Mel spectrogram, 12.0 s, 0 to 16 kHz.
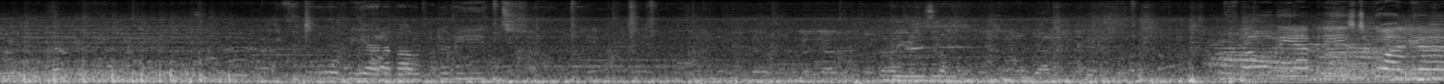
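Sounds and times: faint voices: 0.0 - 12.0
train rumble with wheel clatter: 0.0 - 12.0.

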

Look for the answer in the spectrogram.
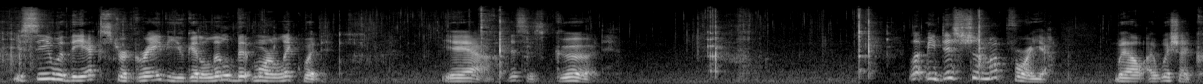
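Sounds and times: metal spoon scraping rice: 0.0 - 1.6, 3.3 - 4.0, 6.9 - 7.7.

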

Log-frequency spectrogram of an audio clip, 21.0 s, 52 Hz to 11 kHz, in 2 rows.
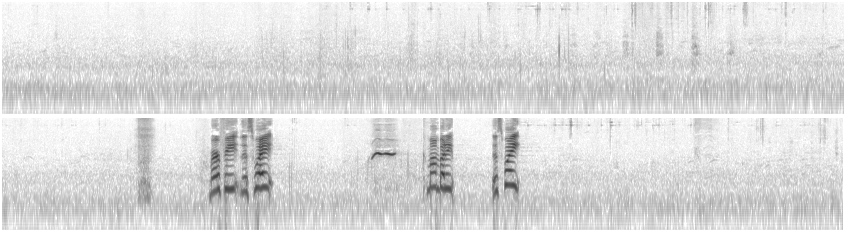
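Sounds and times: short breathy burst: 12.2 - 12.5.

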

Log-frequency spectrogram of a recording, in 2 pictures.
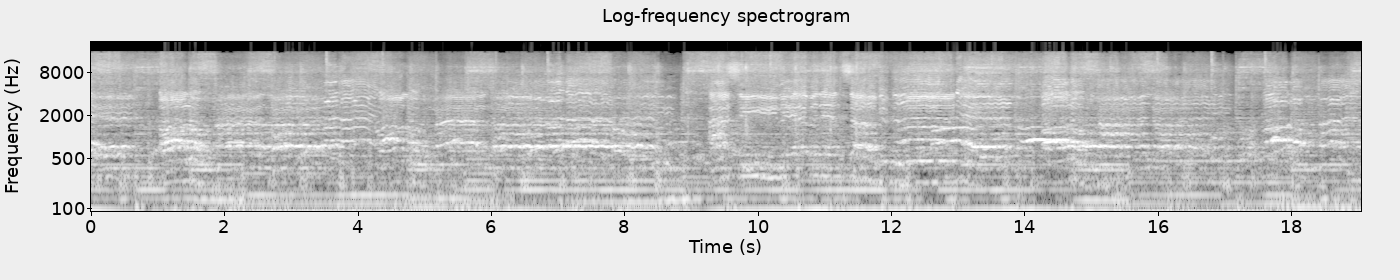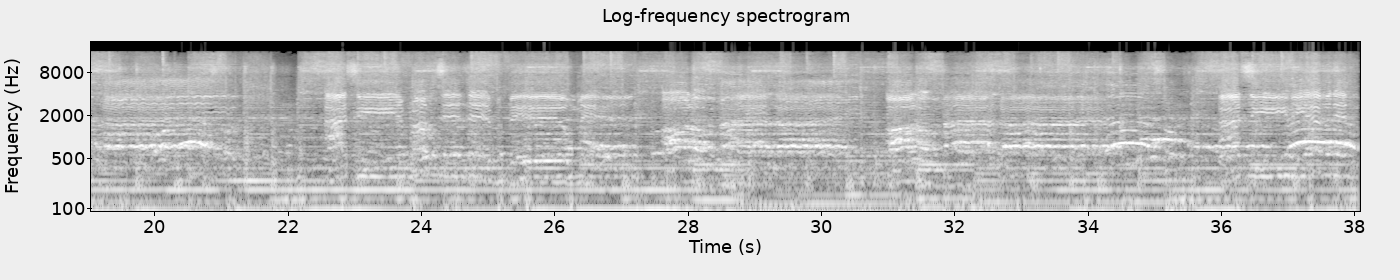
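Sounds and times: steady bass line: 0.0 - 38.0
voices singing gospel song: 0.0 - 38.0.

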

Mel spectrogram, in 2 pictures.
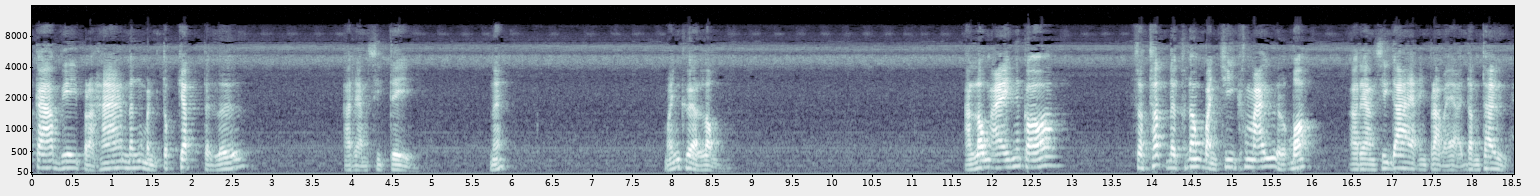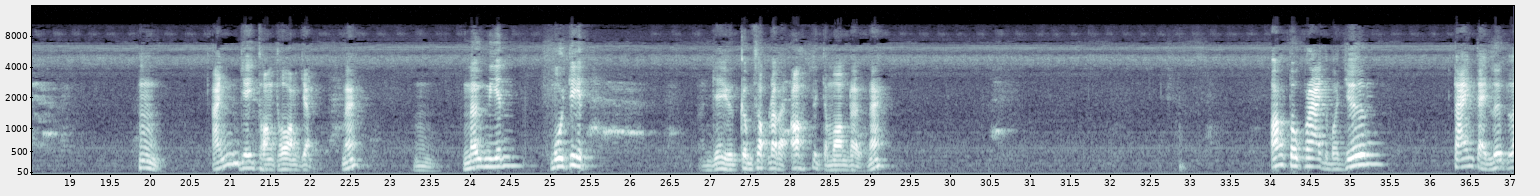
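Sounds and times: man talking: 0.0 - 2.7, 3.9 - 4.8, 5.7 - 6.0, 7.9 - 8.7, 11.7 - 12.9, 13.8 - 18.5, 19.8 - 20.2, 20.8 - 22.7, 23.3 - 25.6, 26.9 - 29.3, 34.0 - 35.5, 36.3 - 37.0
crickets chirring: 0.0 - 37.0.

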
